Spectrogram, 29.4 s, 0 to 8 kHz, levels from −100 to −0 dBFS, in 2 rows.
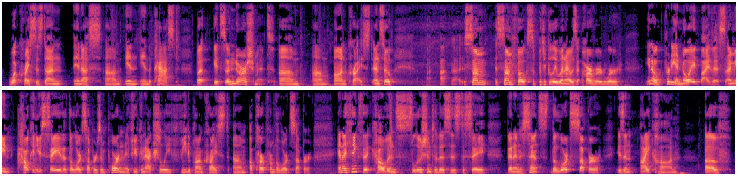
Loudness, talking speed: -22 LUFS, 175 wpm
